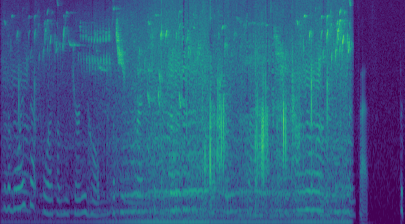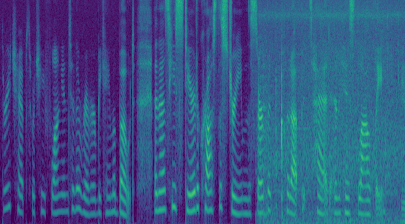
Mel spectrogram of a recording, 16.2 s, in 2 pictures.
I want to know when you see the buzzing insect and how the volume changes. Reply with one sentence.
The buzzing insect can be heard from 0.0 to 7.0 s, getting louder; and briefly from 13.2 to 16.1 s.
